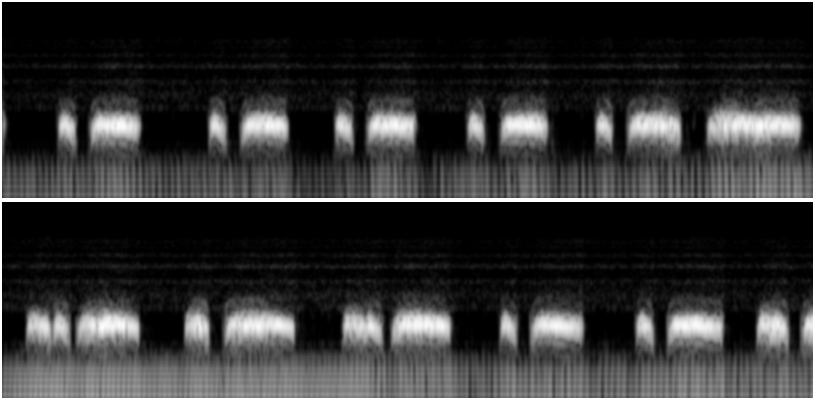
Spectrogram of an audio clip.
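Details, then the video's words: Rapid, tightly packed cooing by a Thổ khàng spotted dove: about a dozen pairs of low soft coos, each a brief note followed by a fuller held one, roughly once per second, over a faint rumble. "Thổ khàng tốc độ gù bá cháy, ngắn gọn xúc tích"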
